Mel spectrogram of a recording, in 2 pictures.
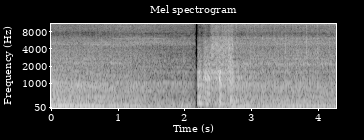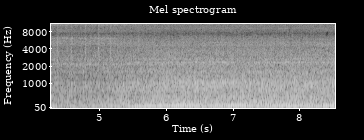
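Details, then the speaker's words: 1973 Ford Maverick after sitting 18 years, cranks and catches then settles into a lumpy uneven idle with occasional miss; has a vacuum leak. "Okay, we're done. Success. This thing runs. It's got a vacuum leak."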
